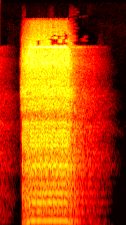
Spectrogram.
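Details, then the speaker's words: Hammer drill in hammer mode, briefly run into wood as a demonstration of the masonry setting: short, loud, rapid buzzing rattle from the hammer action, unlike the clicking heard when driving screws. "see that weird noise that it's making that is the hammer that's a little different than the clicking that it makes putting the screw in there"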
